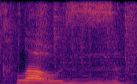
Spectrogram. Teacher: But when we use this word as in the verb close the door, then that S is pronounced as a Z.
